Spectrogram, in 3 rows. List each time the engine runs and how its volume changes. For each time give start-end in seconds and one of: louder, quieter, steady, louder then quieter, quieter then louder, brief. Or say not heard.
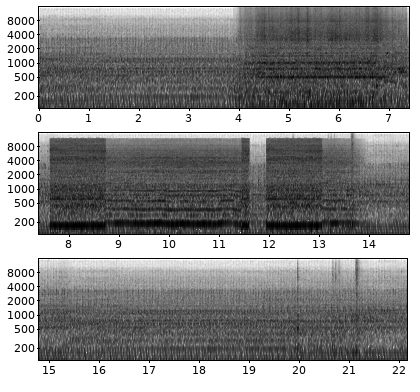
0.0-22.1 steady.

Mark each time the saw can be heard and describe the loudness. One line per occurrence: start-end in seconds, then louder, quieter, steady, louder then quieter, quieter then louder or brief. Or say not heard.
3.9-13.9 steady.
